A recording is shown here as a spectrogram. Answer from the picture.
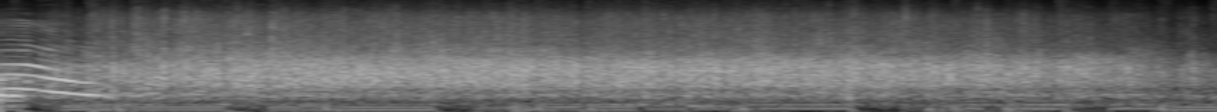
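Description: Studio audience applauding steadily, with a laughing voice trailing off in the first half second.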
